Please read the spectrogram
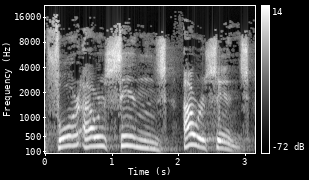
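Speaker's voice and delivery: "our" drawn out slowly and pitched high, then repeated; stress on our. Real, not acted. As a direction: lean hard on the word "our". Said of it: "Why am I emphasizing that?".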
